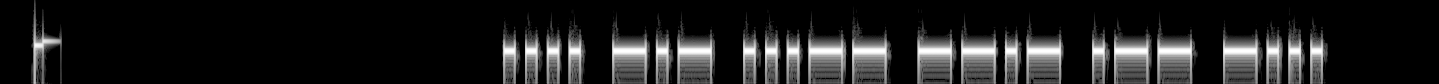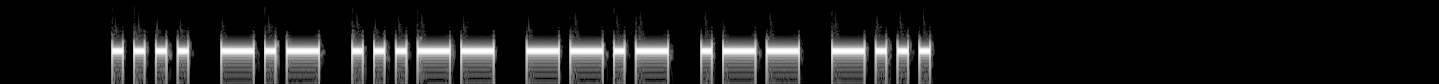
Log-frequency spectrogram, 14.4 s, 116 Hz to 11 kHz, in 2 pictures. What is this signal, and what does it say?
Morse code, heard as a keyed tone, about 22 wpm, 700 Hz. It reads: HK3QWB HK3QWB
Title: DXCC-100 Call Signs - 6 Characters - Repeated 2x - 22wpm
